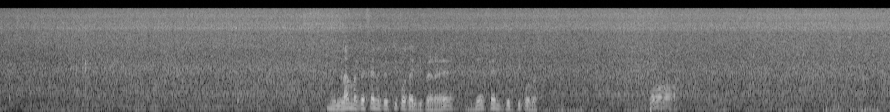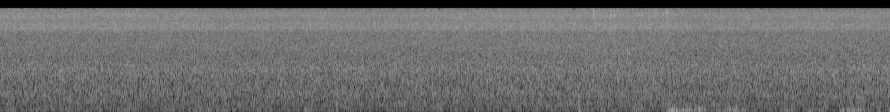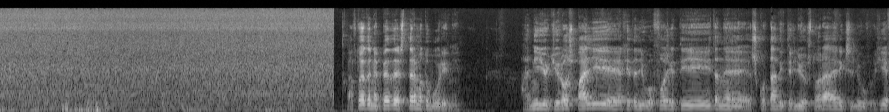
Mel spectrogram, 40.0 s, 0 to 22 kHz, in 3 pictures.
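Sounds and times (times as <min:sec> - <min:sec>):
heavy rain hissing: 0:00.0 - 0:31.8.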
